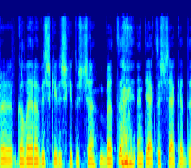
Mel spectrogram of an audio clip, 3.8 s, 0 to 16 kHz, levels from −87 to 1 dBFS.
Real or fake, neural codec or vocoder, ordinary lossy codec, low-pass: real; none; AAC, 48 kbps; 10.8 kHz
